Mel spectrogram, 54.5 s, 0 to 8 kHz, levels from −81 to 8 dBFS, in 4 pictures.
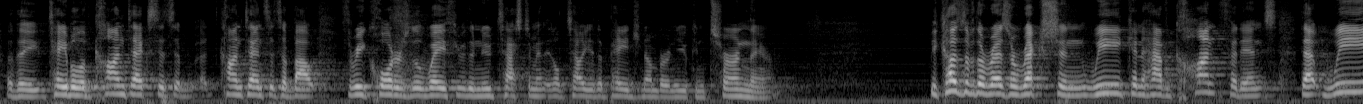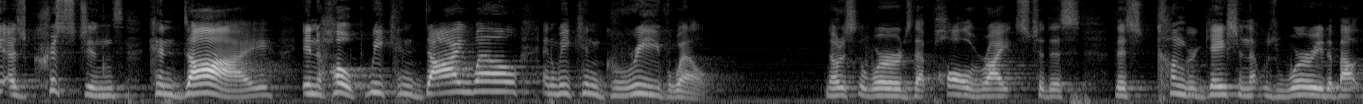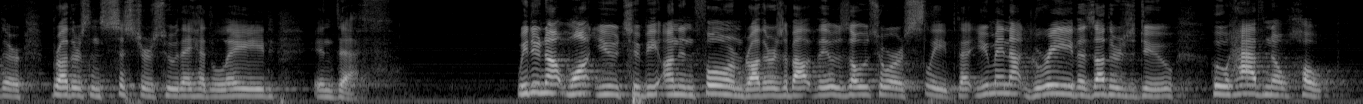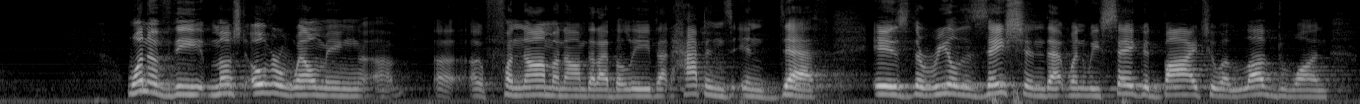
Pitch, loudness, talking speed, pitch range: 170 Hz, -26 LUFS, 145 wpm, 155-195 Hz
